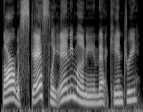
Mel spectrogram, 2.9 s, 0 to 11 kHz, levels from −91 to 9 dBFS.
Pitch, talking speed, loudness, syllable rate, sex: 230 Hz, 165 wpm, -19 LUFS, 4.6 syllables/s, female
